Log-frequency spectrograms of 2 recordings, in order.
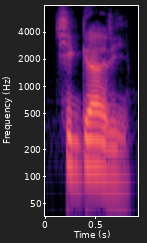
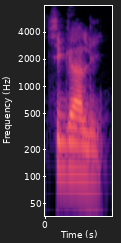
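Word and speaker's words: Kigali: quick side note remember that the L is pronounced as a small error so we are speaking Aranda it is g-gary not jiggly each province is divided into districts Tyrell and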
